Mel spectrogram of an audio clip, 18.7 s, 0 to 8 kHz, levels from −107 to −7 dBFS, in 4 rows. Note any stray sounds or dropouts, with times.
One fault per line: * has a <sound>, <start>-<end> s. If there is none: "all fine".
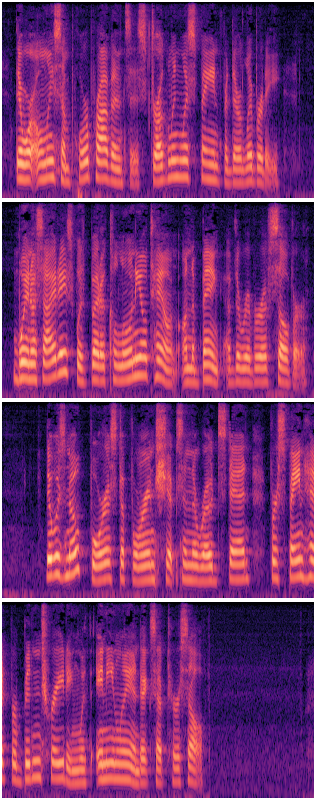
all fine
